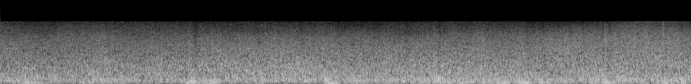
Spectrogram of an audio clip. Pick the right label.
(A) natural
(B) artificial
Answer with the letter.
B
